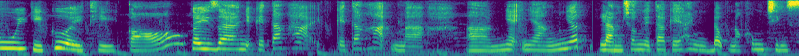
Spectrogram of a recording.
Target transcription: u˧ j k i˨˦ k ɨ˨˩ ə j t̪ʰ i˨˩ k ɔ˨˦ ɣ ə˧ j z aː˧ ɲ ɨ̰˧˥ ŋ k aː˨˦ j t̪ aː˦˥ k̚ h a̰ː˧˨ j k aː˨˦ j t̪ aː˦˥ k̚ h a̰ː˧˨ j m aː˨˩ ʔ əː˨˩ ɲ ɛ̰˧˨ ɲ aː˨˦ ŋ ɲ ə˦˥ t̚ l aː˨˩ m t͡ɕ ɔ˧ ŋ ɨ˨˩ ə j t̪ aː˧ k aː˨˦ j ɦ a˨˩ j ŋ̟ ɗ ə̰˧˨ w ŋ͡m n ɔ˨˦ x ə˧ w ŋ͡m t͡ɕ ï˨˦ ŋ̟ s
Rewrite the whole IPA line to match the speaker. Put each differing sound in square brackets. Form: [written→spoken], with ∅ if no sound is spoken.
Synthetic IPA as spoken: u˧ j k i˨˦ k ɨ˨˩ ə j t̪ʰ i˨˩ k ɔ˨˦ ɣ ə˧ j z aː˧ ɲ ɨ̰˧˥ ŋ k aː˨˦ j t̪ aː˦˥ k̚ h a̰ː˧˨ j k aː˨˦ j t̪ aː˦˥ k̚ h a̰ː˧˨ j m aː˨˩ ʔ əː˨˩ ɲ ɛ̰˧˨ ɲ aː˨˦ ŋ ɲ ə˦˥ t̚ l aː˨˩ m t͡ɕ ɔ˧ ŋ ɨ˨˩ ə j t̪ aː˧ k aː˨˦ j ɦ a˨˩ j ŋ̟ ɗ ə̰˧˨ w ŋ͡m n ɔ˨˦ x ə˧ w ŋ͡m t͡ɕ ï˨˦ ŋ̟ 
